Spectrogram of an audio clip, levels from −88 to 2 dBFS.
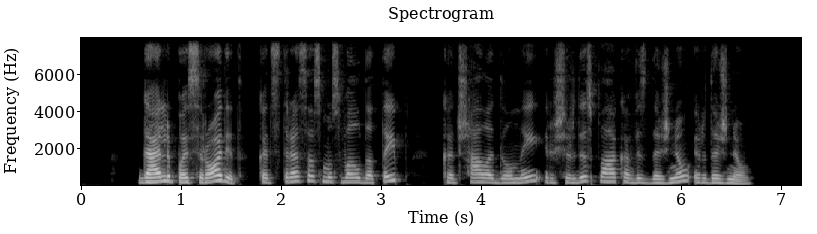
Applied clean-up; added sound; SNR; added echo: none; none; none; none.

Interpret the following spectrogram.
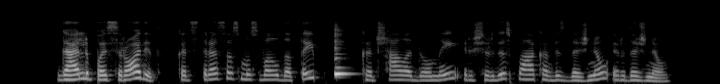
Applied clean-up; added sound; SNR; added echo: none; Cowbell; -4 dB; none.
